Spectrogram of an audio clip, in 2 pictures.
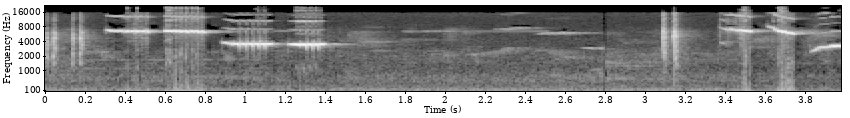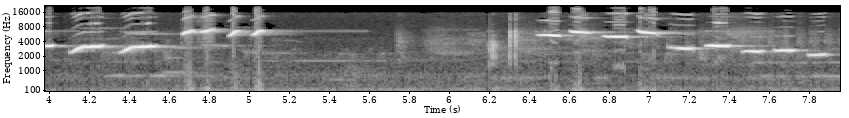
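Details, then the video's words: Brown-chested jungle flycatcher song meant to rouse another bird: long pure whistled notes followed by quick descending series of clear slurred whistles, three phrases with short silences between. "Kicauan SRDC Bali Gacor Merangsang srdc Bahan agar cepat Ngeplong Gacor"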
